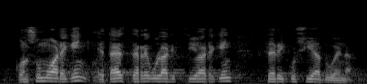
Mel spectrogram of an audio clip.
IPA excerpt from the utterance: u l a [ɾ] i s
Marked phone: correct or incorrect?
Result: correct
